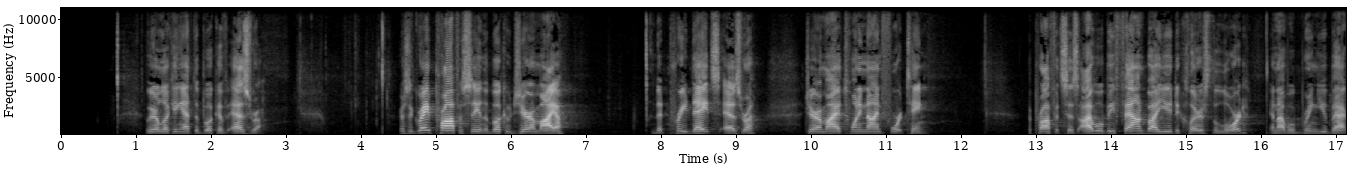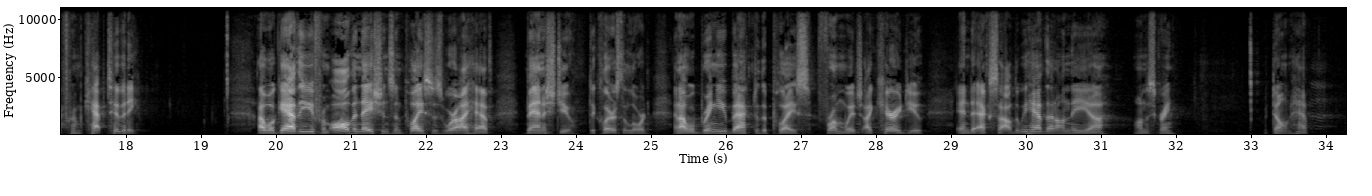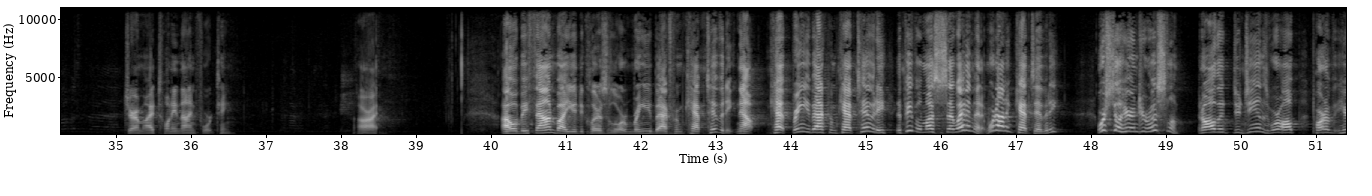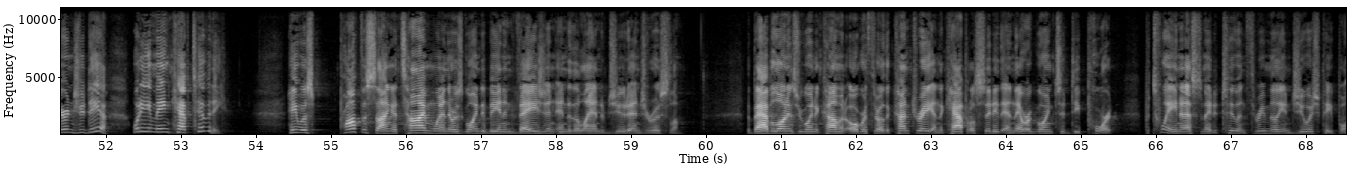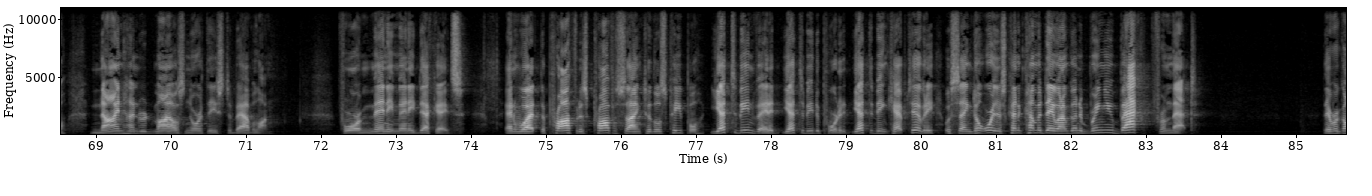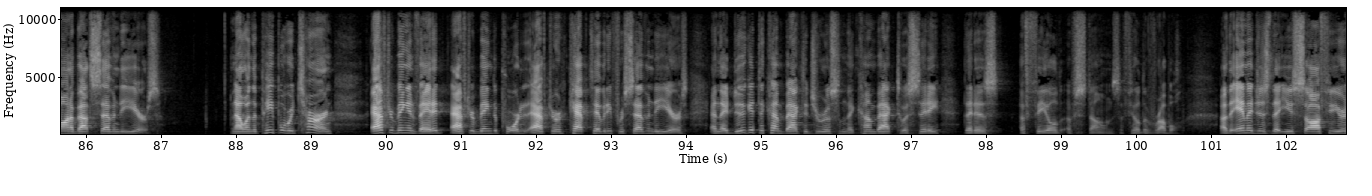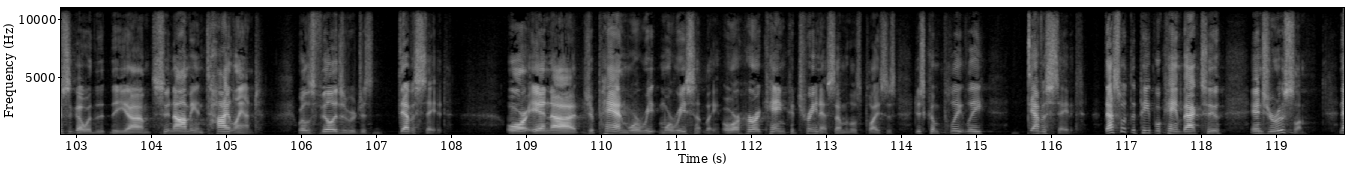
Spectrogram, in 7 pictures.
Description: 9/25/11 Sermon Re-building My Life (What Am I Supposed to Learn from Ezra?)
